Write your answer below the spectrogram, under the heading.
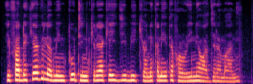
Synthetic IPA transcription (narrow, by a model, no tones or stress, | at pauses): ifadɛkɪavilaminputinkɪɾɛakejd͡ʒibikjɔnɛkanɪt̪ɛfɔɾoɾiniawad͡ʒɪɾɛmanɪ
